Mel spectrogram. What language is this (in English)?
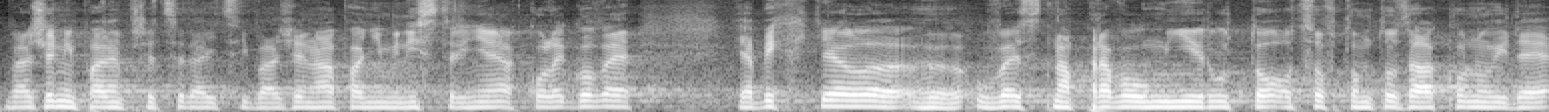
Czech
